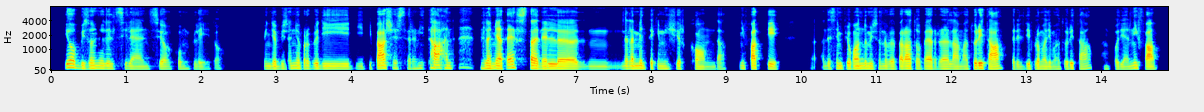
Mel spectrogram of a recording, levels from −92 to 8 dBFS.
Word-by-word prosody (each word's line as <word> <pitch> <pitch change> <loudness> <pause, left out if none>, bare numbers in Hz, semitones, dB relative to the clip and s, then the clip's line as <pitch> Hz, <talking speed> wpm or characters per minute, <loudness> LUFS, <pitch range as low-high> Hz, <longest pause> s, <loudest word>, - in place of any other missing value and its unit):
io 160 0 +3
ho - - +2
bisogno 120 -1 -2
del 110 -1 -5
silenzio 100 -2 -7
completo, 100 -1 -14 0.5
quindi 110 0 -7
ho 105 - 0
bisogno 115 +3 -6
proprio 115 0 -3
di 110 -1 -4
di 105 -1 -17
di - - -18
pace 120 +1 +6
e - - -8
serenità 120 +4 +1 0.5
nella 120 -1 +1
mia 115 -1 +6
testa 130 0 +4
e - - +6
nel 105 -2 +3
mhmm, 100 -2 -14
nell'ambiente 110 +1 -1
che - - -12
mi 110 0 -6
circonda, 95 -3 -6 0.2
infatti 115 -3 +2 0.6
ad 110 - -16
esempio 115 +1 -4
quando 110 +1 +2
mi 115 - -1
sono 110 -1 -8
preparato 110 +1 +1
per 105 -1 0 0.2
la 100 - -1
maturità 110 +2 +4
per 100 - -11
il 95 - -9
diploma 105 +1 -4
di 100 - -5
maturità 100 +3 -5 0.2
un 100 - -19
po' 100 - -9
di 95 - -7
anni 115 +7 -5
fa 95 -5 +4
110 Hz, 185 wpm, -25 LUFS, 100-115 Hz, 0.6 s, pace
